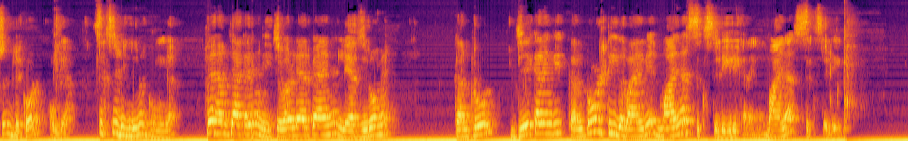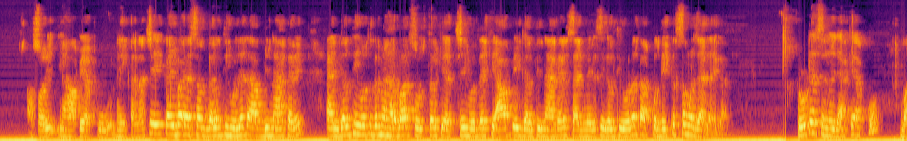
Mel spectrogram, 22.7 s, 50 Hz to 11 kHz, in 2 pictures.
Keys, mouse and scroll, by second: 4.6 click, 6.4 ctrl+j, 7.4 ctrl+t, 8.7 click, 9.7 KP_Subtract, 12.6 click, 13.4 0, 21.1 click, 22.5 KP_Subtract.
